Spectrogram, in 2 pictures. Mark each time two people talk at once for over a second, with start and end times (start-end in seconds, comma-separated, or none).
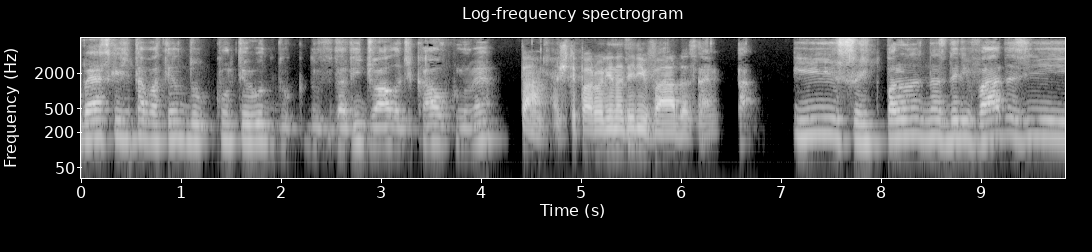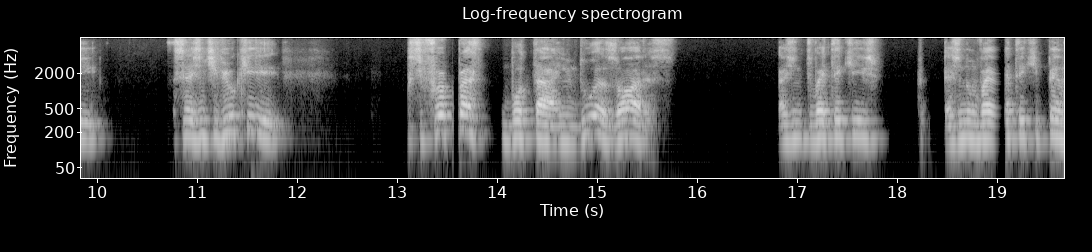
none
